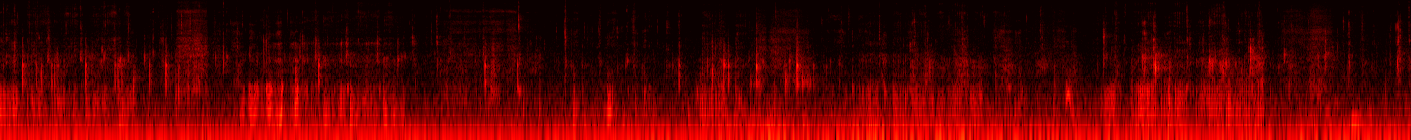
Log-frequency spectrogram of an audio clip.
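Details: Pregnant French Bulldog eating her breakfast indoors, with steady wet chewing, crunching and lapping noises, close and continuous throughout.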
